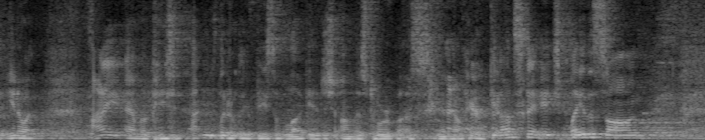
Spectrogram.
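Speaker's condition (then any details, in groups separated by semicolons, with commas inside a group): No condition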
